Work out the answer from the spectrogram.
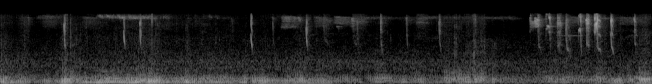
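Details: Rufous hummingbirds contesting a finger perch held by a man, May 20, 2020; scattered thin high chips, then a loud rapid burst of squeaky chittering in the last second, over low background hum.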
